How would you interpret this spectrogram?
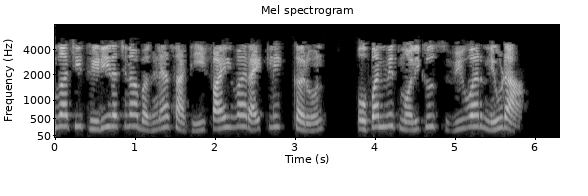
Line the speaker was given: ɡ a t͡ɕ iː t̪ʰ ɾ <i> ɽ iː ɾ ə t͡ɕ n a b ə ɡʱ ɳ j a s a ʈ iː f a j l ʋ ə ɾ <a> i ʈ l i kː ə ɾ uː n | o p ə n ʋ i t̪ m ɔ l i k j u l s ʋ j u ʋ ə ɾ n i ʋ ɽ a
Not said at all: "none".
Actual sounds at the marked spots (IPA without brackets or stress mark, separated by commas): i, a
